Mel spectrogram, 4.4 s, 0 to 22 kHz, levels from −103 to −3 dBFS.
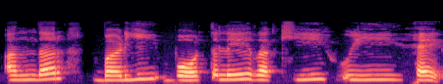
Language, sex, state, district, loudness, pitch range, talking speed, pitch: Hindi, female, Bihar, Purnia, -17 LUFS, 210-240 Hz, 80 wpm, 225 Hz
